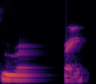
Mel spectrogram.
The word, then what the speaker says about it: Maree: Is it Maree or Mari? – Well, it's up to the individual, but commonly known as Maree.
